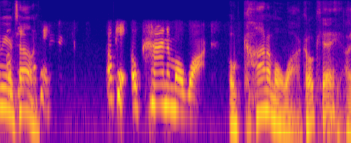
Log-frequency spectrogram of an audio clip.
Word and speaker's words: Oconomowoc: you say the name of your town okay oconomowoc oconomowoc okay i like it yeah halfway between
